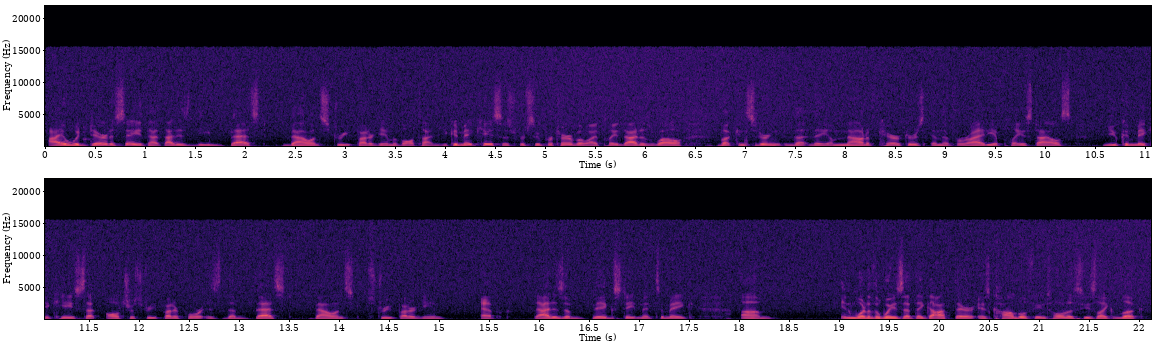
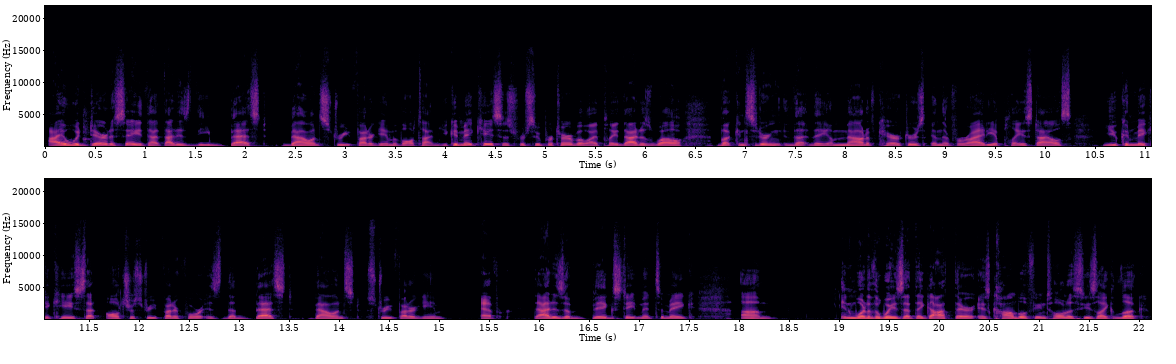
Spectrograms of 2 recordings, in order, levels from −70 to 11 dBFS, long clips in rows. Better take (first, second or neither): second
